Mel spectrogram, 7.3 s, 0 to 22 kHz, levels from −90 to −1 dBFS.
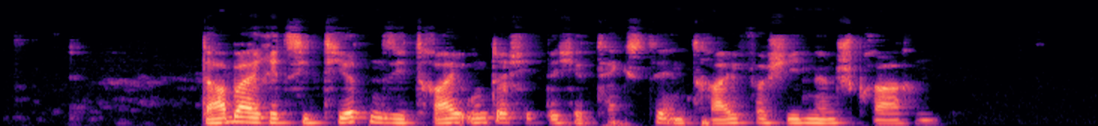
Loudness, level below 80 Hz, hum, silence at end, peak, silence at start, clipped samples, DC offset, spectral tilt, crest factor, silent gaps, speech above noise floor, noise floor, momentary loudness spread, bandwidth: -19 LUFS; -54 dBFS; none; 1.1 s; -2 dBFS; 1.35 s; under 0.1%; under 0.1%; -4.5 dB/octave; 20 dB; none; 59 dB; -78 dBFS; 12 LU; 9.4 kHz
